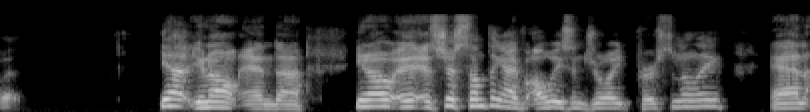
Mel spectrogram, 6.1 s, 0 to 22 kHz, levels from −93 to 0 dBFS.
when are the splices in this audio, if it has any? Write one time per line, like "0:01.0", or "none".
0:01.8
